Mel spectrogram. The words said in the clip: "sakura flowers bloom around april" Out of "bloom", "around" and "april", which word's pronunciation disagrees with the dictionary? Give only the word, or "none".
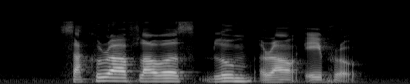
none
